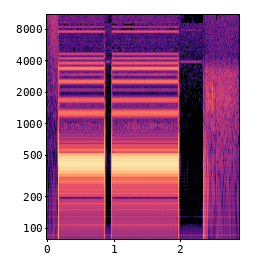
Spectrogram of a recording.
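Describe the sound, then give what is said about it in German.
A steady electronic telephone tone sounds twice as a call is dialed, a short beep then a longer one of about a second, loud and clear with no talking, followed by a brief click as the line picks up. “Hallo, Hat's Telefon schon geklingelt? Ich wähle an und wir haben gleich eine Dame, die sich anonym meldet und weiter verbindet, aber nicht sagt, wohin.”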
